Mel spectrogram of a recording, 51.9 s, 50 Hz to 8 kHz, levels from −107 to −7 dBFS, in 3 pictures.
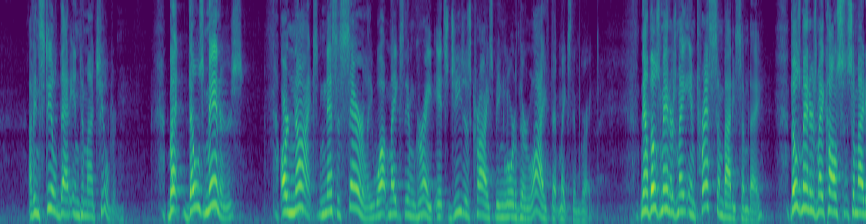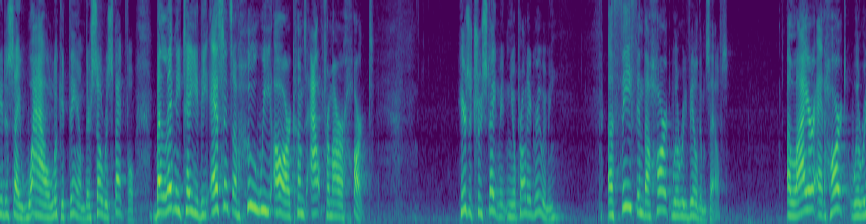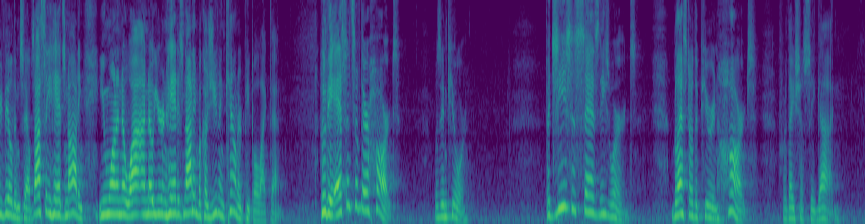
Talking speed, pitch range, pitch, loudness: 155 wpm, 150-215 Hz, 180 Hz, -36 LUFS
